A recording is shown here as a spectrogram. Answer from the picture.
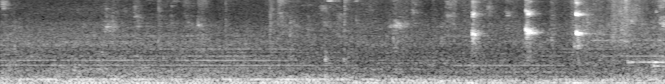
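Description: Steady low hum inside an MTR K-Train carriage standing at a station platform, with faint steady whining tones and a few short high clicks about five seconds in.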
